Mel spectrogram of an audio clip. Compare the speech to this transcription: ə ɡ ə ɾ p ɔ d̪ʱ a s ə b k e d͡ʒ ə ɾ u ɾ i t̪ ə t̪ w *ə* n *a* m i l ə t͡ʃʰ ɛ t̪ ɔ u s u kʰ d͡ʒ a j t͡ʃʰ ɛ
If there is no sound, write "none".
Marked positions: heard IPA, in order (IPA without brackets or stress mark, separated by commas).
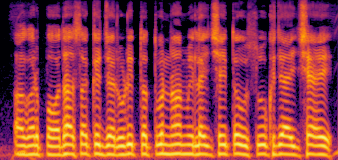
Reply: ə, ə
